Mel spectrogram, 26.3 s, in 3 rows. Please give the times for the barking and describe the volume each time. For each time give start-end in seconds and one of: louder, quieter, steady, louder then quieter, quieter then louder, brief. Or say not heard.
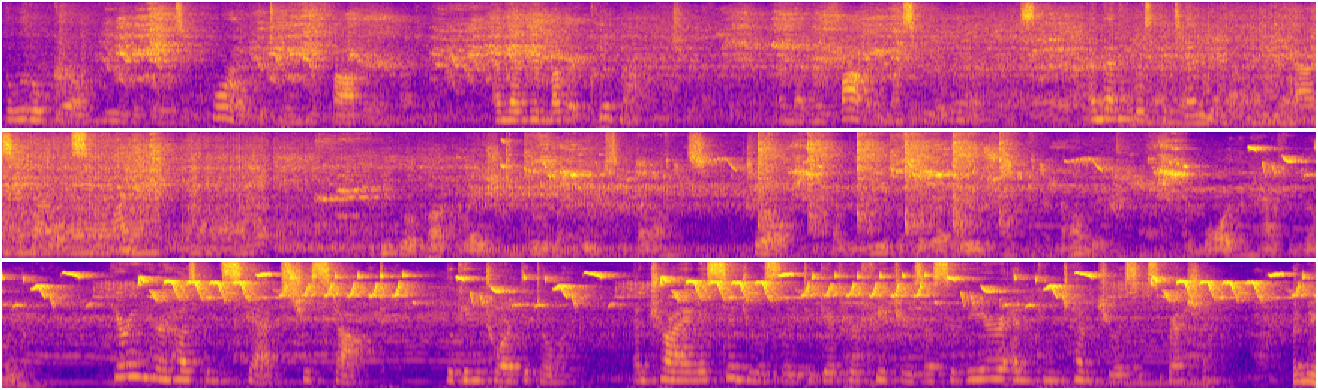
not heard.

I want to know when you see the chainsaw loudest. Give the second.
9 s.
